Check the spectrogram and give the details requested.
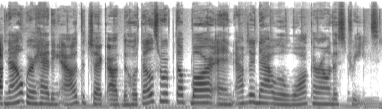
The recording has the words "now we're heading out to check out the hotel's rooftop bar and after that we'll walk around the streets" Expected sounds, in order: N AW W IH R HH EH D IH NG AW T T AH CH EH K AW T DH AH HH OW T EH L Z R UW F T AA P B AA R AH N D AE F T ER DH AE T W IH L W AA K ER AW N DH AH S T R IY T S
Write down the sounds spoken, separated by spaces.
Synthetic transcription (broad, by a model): N AW W IH R HH EH D IH NG AW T T AH CH EH K AW T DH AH HH OW T EH L S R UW P T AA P B AA R AH N D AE F T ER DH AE T W IH L W AA K ER AW N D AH S T R IY T S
